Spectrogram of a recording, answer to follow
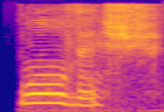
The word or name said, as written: wolvish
